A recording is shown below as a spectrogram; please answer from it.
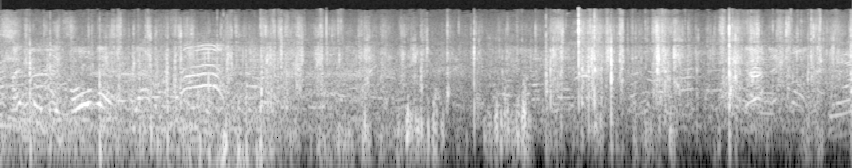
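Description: Netball players shouting calls to each other during play, mostly in the first couple of seconds, then quick footfalls and shoe scuffs on the asphalt court as they run.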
